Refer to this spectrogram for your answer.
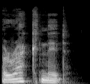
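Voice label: "arachnid", British English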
